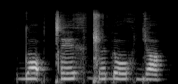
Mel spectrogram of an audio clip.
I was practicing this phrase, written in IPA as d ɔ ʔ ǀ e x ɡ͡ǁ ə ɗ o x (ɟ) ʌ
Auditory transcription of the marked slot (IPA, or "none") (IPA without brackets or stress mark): ɟ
